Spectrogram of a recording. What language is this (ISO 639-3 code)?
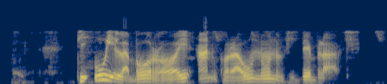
epo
